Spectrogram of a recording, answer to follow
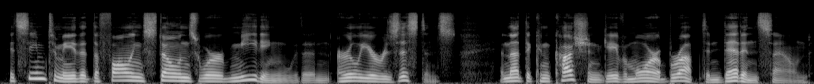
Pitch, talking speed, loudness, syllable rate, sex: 135 Hz, 185 wpm, -20 LUFS, 5.2 syllables/s, male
